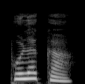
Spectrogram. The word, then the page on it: ಪುಳಕ: puḷaka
